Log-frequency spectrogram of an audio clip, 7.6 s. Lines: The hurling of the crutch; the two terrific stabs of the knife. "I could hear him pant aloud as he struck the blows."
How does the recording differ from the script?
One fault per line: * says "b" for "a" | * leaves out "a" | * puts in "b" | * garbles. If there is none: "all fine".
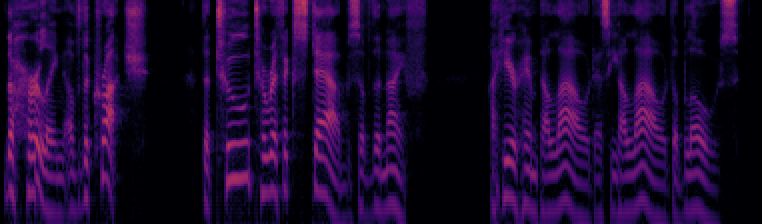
* leaves out "could"
* leaves out "pant"
* says "aloud" for "struck"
